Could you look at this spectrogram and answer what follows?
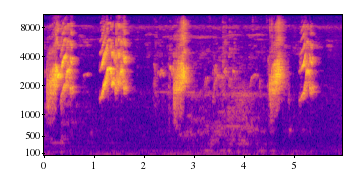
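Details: A pair of Asian pied starlings kept in a cage; loud harsh squawking bursts repeated about every one to two seconds, with quieter chattering between calls and faint low background noise.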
